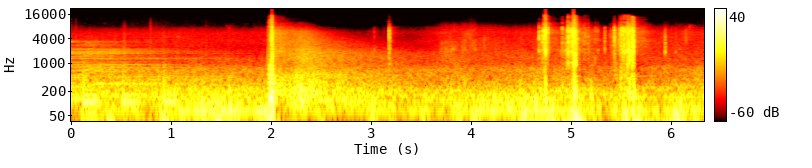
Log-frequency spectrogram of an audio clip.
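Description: A single shotgun blast from a Remington 870 pump-action about two seconds in, a sharp crack with a trailing echo. Several smaller sharp clicks and knocks follow. Background music fades out at the start.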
